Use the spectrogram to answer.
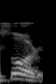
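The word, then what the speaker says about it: sword: यहाँ पे देखिए एस ओ, सॉरी एस डब्ल्यू ओ आर डी, सोर्ड, ठीक है। इसको डब्ल्यू है ना, तो यहाँ पे डब्ल्यू क्या है, साइलेंट है, एस के पहले आया, ठीक है।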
